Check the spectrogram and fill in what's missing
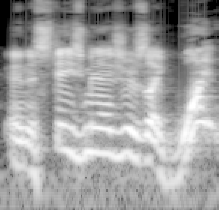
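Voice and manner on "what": high, rising incredulous what; startled disbelief. Retold or imitated. Stage manager hearing the show is delayed, startled. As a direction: react in high-pitched disbelief.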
